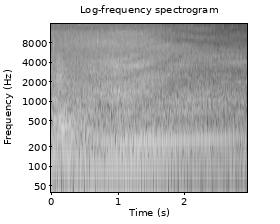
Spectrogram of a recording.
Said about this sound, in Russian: Сел в машину и уехал.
